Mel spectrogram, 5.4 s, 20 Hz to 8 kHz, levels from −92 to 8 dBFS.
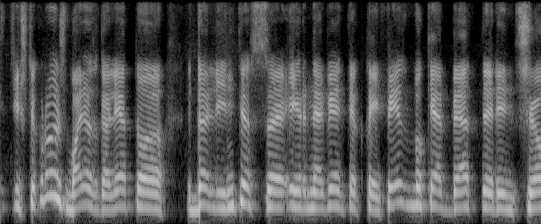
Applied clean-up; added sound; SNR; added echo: none; none; none; none.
